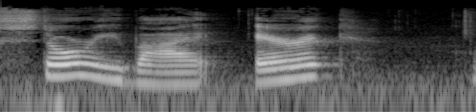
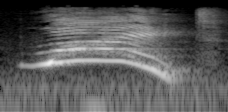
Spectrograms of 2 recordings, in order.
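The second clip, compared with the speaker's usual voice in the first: excited; 13 semitones higher, 4 dB louder than usual. Acted. Answers the color question.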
